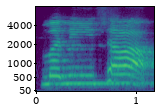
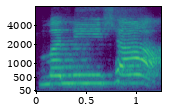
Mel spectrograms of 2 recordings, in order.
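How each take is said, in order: First: Manisha read slowly with a falling end; slowed-down Manisha. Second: Manisha read slowly, syllables drawn out; slowed-down Manisha. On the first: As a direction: say Manisha slowly and let it fall. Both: Shown as a demonstration. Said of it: "क्या बोलेंगे?".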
